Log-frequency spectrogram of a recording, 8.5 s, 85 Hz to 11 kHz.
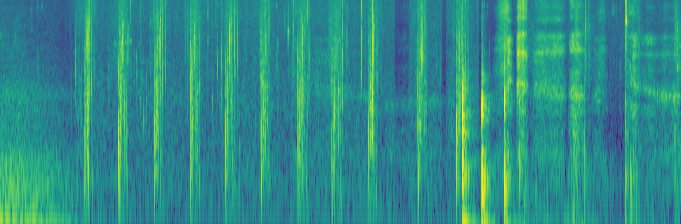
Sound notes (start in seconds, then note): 0.9 footsteps approaching; 5.8 knocks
